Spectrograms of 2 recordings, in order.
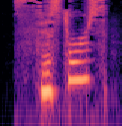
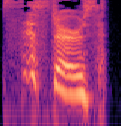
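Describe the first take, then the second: First: High, rising, fearful question; startled and uneasy, voice jumping up; suddenly afraid. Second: Eerie, piercing witch's call with a falling end; haughty witch calling out. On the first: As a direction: ask it in sudden alarm, pitch lifting. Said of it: "suddenly afraid". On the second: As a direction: summon them like an imperious witch. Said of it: "calls in a haughty, piercing voice". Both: A narrator's reading.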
